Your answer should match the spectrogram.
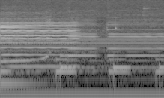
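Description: Quiet instrumental passage of a Javanese langgam (campursari) band without vocals: held tones, with a note gliding upward near the start and a few short notes about a second in.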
